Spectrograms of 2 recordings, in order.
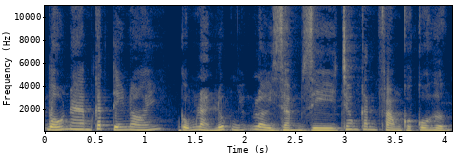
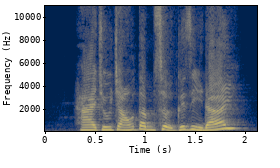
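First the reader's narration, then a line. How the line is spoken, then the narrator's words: Loud laughing man. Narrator (Vietnamese): ông cười to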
